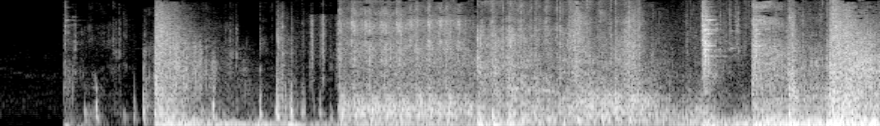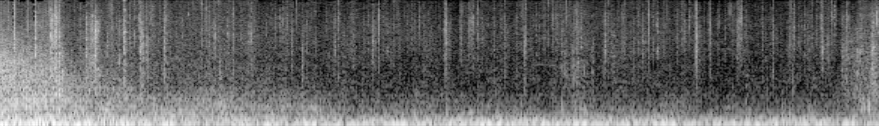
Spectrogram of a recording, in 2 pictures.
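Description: Flames roar and crackle loudly close by.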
